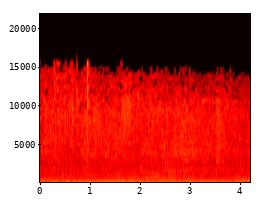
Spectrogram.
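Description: A steady, low mechanical hum with a strong low drone, unchanging throughout.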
